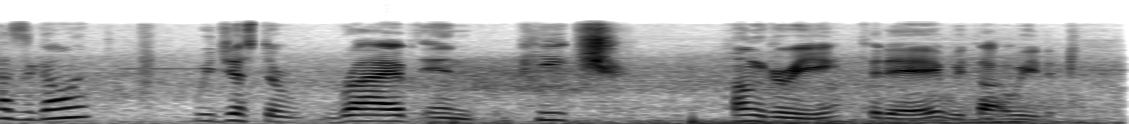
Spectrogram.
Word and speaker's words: Pécs: trip but yeah we're we're in Peach uh which is doesn't really spell that way but whatever that's that's that's how you pronounce it in Hungarian and we're about to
